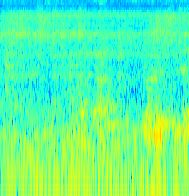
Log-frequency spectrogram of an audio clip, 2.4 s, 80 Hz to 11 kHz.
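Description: Several 1RC asphalt modified radio-controlled cars racing on a concrete oval: a steady, high-pitched whir of their small electric motors and tyres.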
